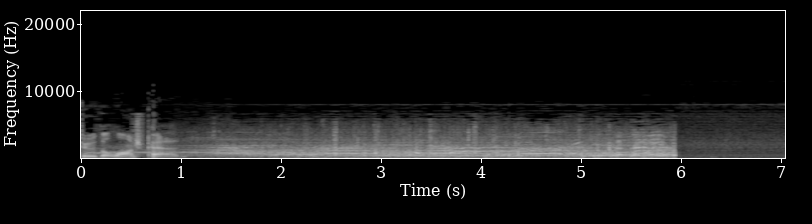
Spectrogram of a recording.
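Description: A crowd murmurs and cheers outdoors.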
